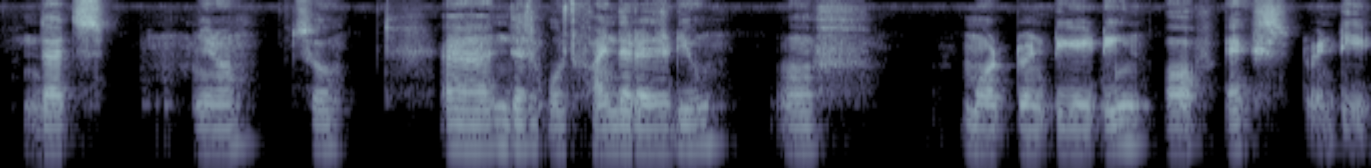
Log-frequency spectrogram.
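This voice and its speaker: Here a man speaks with a non-native accent. His pitch is fairly low, and his intonation is lively. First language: not English. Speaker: math tutorial youtuber. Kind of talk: tutorial. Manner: casual, many fillers.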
